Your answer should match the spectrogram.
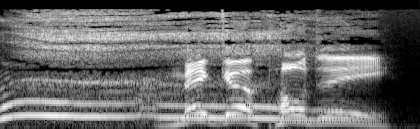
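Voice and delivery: slow booming high hype call; announcer voice. Acted. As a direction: stretch it like a trailer. Dramatic title announce.

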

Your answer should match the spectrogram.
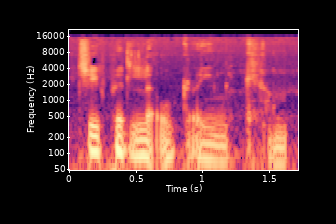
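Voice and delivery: slow spiteful whisper. Real, not acted. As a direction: hiss it under breath. Whispered insult.

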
